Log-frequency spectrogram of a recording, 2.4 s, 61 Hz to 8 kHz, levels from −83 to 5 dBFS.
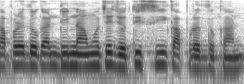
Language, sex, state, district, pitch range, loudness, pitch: Bengali, female, West Bengal, Purulia, 160-185 Hz, -14 LUFS, 175 Hz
